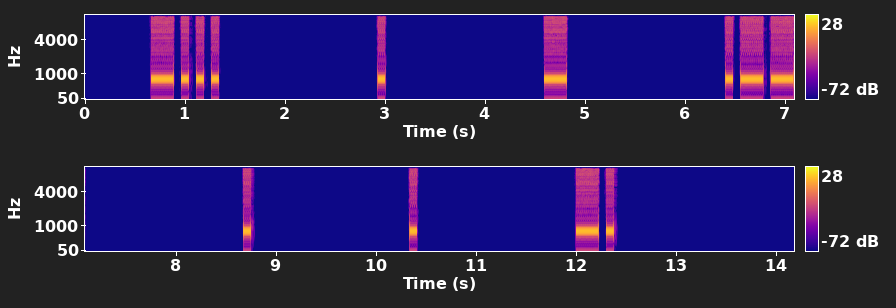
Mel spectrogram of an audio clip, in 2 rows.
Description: Morse code, heard as a keyed tone, about 16 wpm, spaced as for 5 wpm, 800 Hz. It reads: BETWEEN
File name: Weather Sets / Weather Sets-mp3s / Weather 5 22 @5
